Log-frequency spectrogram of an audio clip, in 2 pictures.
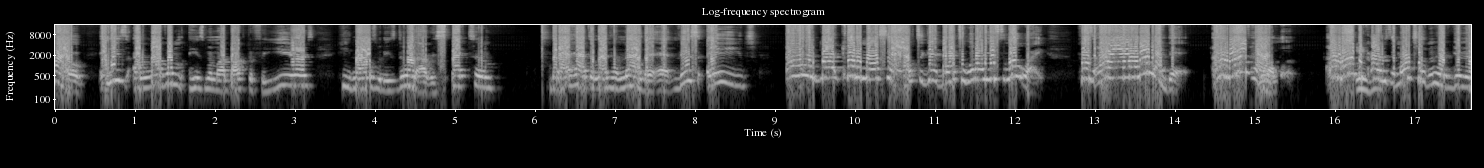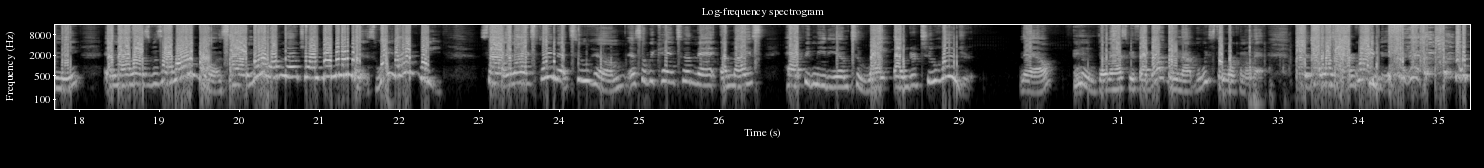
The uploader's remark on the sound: Please note: There were some distortions with sound in this episode. Some of the sound challenges presented.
